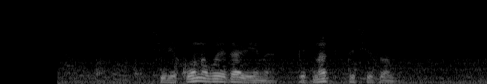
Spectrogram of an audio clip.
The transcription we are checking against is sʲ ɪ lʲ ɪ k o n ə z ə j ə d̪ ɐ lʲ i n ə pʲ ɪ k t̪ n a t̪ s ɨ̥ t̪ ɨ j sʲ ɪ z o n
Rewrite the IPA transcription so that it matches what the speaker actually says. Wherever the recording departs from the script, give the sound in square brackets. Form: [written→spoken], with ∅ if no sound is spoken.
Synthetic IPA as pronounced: sʲ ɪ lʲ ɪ k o n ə [z→v] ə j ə d̪ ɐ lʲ i n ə pʲ ɪ [k→∅] t̪ n a t̪ s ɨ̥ t̪ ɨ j sʲ ɪ z o n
